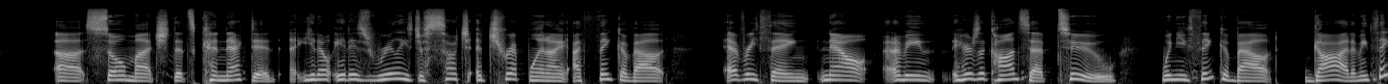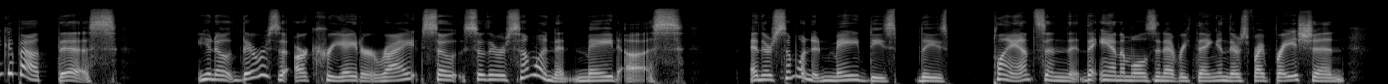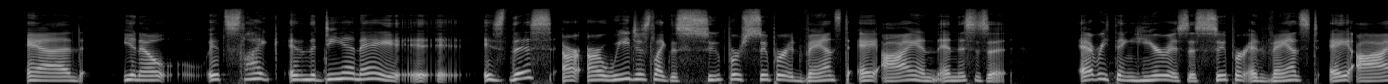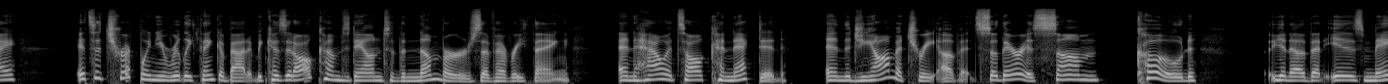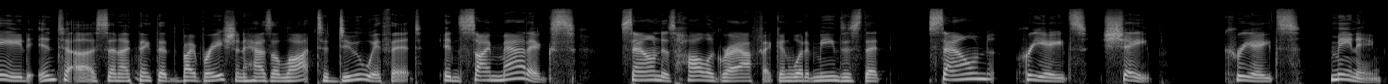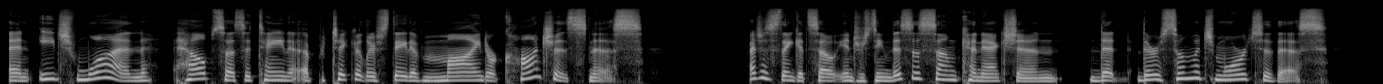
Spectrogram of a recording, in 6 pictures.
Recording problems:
none

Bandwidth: 14 kHz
